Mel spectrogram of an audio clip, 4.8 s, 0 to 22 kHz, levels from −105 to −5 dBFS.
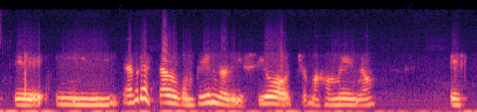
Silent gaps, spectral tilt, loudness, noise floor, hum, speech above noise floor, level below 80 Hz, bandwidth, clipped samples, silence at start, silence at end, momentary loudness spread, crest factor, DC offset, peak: none; -8.5 dB/octave; -20 LUFS; -47 dBFS; none; 28 dB; -58 dBFS; 6.8 kHz; under 0.1%; 0 s; 0 s; 8 LU; 16 dB; under 0.1%; -4 dBFS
